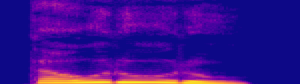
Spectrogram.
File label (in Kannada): "ಧೀರುರೆ", Kannada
